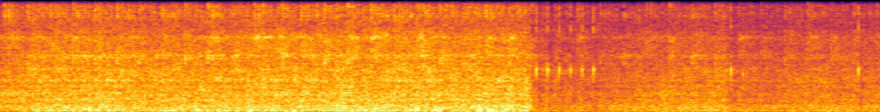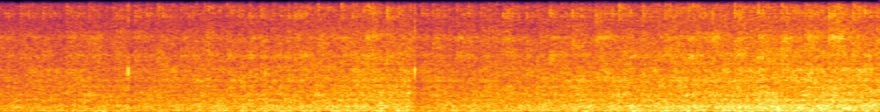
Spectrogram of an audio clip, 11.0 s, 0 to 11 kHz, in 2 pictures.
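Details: 2002 Ford Explorer Sport Trac 4.0 L V6 with cylinder 6 misfire and bad bank 1 sensor 1 O2 sensor, cold idle during diagnosis: uneven lumpy beat under loud steady engine noise, one cylinder dropping out.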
